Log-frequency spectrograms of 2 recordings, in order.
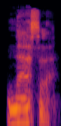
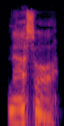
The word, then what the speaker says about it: NASA: for correcting Graham's pronunciation Graham it's NASA not nassau and you know what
